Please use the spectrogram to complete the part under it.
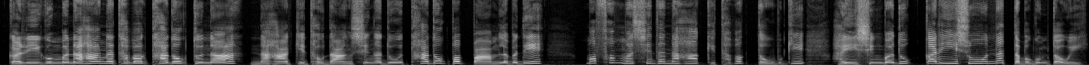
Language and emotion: Manipuri, angry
